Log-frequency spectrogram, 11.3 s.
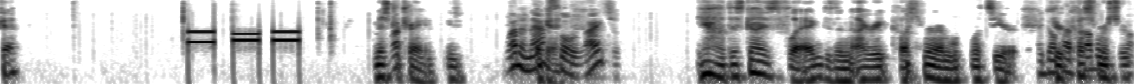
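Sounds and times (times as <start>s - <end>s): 
speech: 0.0s - 0.2s, 3.7s - 6.3s, 7.0s - 11.3s
telephone beeps while putting caller on hold: 1.9s - 3.0s
laughter: 5.4s - 6.0s, 7.0s - 11.3s.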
